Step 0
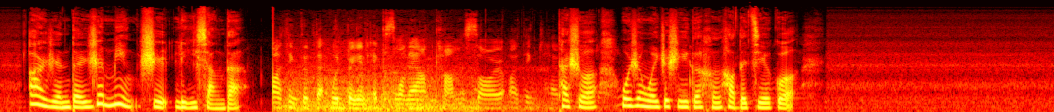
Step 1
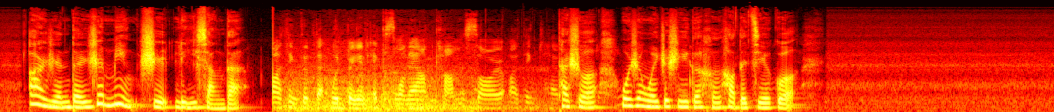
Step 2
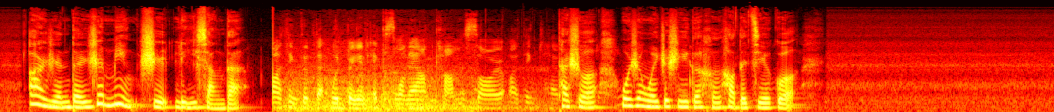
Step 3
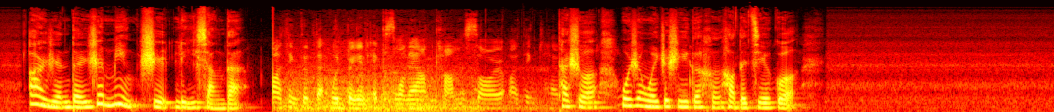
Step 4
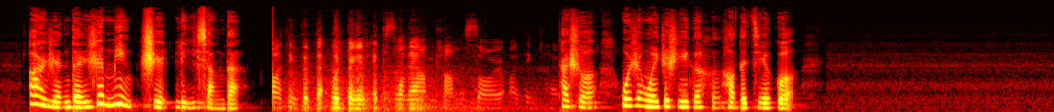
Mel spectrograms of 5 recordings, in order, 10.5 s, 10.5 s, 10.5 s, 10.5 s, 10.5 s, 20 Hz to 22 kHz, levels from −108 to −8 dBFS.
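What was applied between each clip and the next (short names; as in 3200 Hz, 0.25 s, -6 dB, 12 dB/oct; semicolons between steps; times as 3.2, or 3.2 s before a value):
de-hum 46.13 Hz, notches 6; gain +5.5 dB
nothing audible
notches 60/120/180/240/300/360 Hz; gain -3 dB
upward expander 2.5:1, over -33 dBFS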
